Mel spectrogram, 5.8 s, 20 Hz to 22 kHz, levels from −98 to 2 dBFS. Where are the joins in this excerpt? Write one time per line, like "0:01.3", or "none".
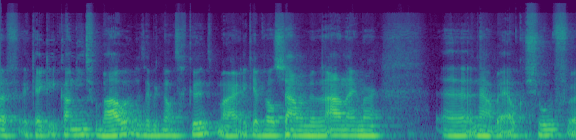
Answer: none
